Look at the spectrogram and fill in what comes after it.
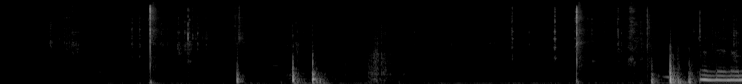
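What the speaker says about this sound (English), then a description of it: "Cut off these middle wires." Sharp metallic snips of cutters cutting jewellery wire while making a simple ring, several separate clicks spread across the clip with quiet handling noise between them and a faint hum at the end.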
